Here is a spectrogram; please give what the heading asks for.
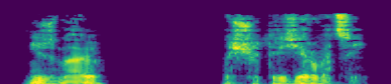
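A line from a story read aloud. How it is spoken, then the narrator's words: Whispered reply. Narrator (Russian): шепнул в ответ Эжен Оливье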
